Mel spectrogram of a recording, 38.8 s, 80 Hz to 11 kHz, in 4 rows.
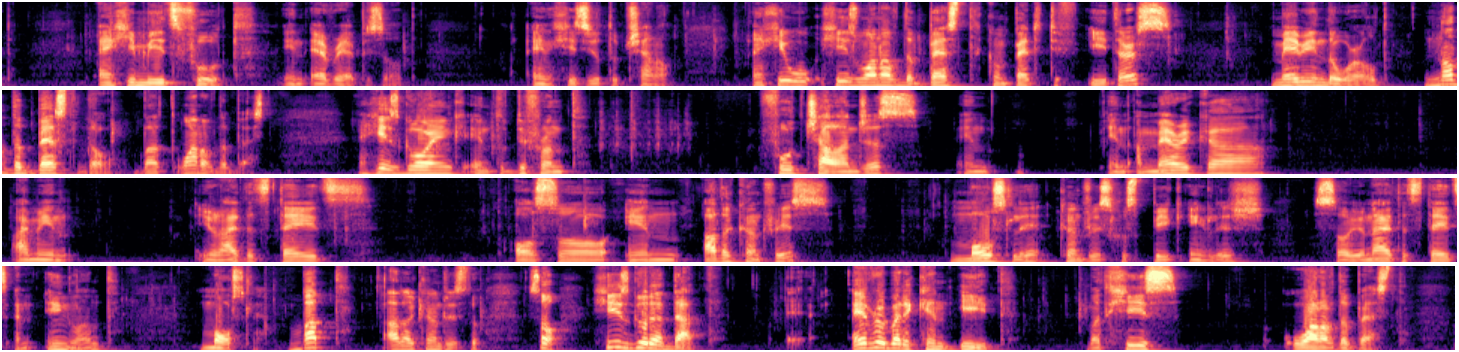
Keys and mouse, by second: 0.4 alt+shift+middle click, 0.6 ctrl+middle click, 2.3 ctrl+middle click, 2.7-4.0 middle drag, 4.1 ctrl+middle click, 4.4 alt+middle click, 5.0 alt+shift+click, 5.0 alt+shift+right click, 5.3 alt+middle click, 5.7 ctrl+middle click, 6.5-7.6 middle drag, 8.1-9.3 shift+middle drag, 9.4 shift+middle click, 9.7 middle click, 11.0-12.1 drag, 12.1 ctrl+alt+middle click, 12.5 middle click, 13.7 [, 13.9 [, 15.9 click, 16.2 click, 16.9 ctrl+alt+middle click, 17.3 ctrl+alt+middle click, 17.8 ctrl+middle click, 18.1 alt+middle click, 19.0 alt+middle click, 19.3 alt+middle click, 20.6-22.7 shift+middle drag, 23.2-25.5 ctrl+drag, 25.5 shift+middle click, 25.8 alt+middle click, 28.0 click, 28.2 click, 28.5-29.7 drag, 29.7 ctrl+alt+middle click, 30.1 alt+middle click, 30.4 shift+middle click, 30.7 alt+middle click, 31.2 alt+shift+middle click, 31.8 ctrl+alt+middle click, 33.2 alt+middle click, 34.1-35.3 alt+middle drag, 36.0 middle click, 36.2-38.7 ctrl+alt+middle drag.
